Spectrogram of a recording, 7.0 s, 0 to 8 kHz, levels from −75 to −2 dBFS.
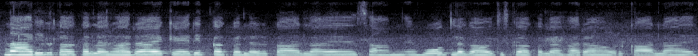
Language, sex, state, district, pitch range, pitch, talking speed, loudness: Hindi, female, Rajasthan, Bikaner, 215-230 Hz, 220 Hz, 170 wpm, -17 LUFS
